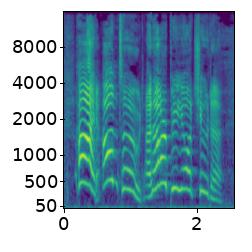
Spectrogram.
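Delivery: cartoon character voice like a famous cartoon mouse. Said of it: "I sound like Mickey Mouse".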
